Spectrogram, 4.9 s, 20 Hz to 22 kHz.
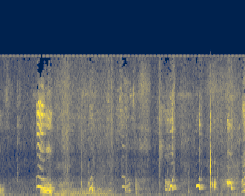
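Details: Summer 2013 litter of Great Pyrenees boys from Bella and Ranger; one drawn-out wavering whine near the start, then soft scattered squeaks and little yelps against a constant faint hum.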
